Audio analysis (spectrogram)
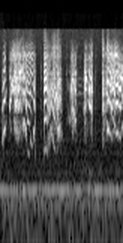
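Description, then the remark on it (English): An adolescent male zebra finch sings four raspy, buzzy syllables in quick succession, each a burst of nasal, harmonic-rich notes separated by brief gaps, over a faint steady low hum. “Here's a male zebra finch's song as it goes from a wee little bird to an adult.”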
